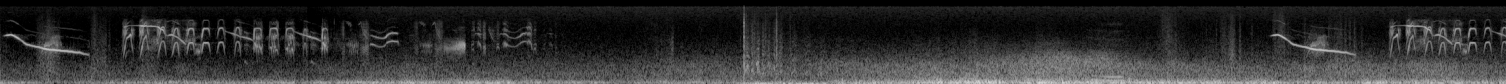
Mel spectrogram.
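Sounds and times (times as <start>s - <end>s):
sharp click: 7.4s - 9.0s
birds chirping: 7.4s - 9.4s
low steady rumble: 7.4s - 12.3s.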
